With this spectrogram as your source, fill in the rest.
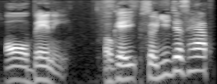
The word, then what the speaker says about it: Albany: there kind of like with Albany I say Albany but the locals say all bene okay so you just have to be real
